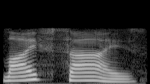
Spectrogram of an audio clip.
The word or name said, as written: life-size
